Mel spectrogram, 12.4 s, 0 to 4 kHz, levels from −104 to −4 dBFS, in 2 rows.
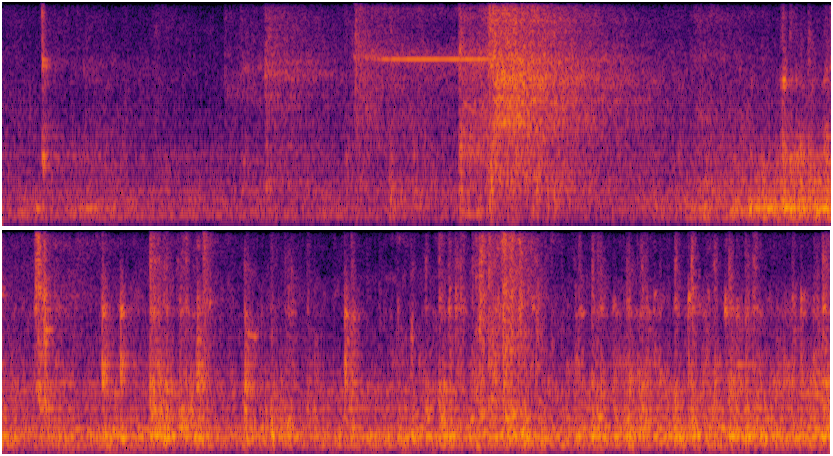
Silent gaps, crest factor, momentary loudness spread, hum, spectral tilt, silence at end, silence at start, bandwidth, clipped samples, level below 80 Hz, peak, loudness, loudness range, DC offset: none; 16 dB; 17 LU; none; -5 dB/octave; 0 s; 0 s; 4 kHz; under 0.1%; -54 dBFS; -16 dBFS; -33 LUFS; 3 LU; under 0.1%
